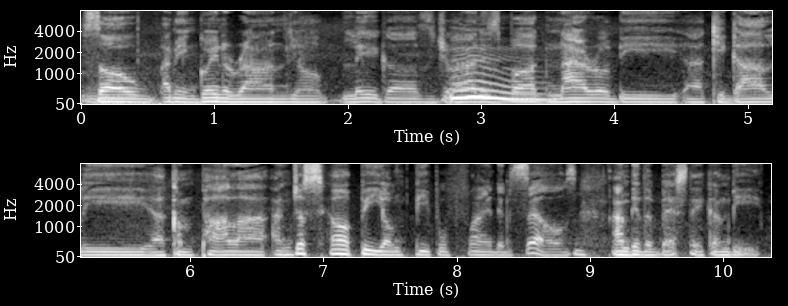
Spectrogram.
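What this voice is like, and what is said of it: Attractive accent. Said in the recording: “Isn't that a sexy accent? What is that?”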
